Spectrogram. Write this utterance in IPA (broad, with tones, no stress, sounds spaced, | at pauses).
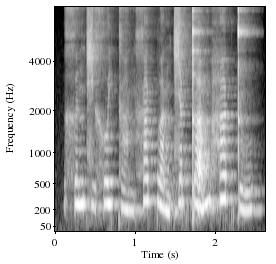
x ə˨˦ n t͡ɕ ɨ̤˨˩ x o˧ j k a̤˨˩ ŋ x a˦˥ k̚ v a˧˩ ŋ t͡ɕ a˦˥ k̚ t̪ a̰˧˥ m h a˦˥ k̚ t̪ u˨˦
